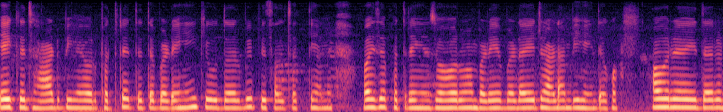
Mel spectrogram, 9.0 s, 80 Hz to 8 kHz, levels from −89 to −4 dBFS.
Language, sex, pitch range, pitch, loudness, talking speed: Urdu, female, 195-205 Hz, 200 Hz, -17 LUFS, 190 wpm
